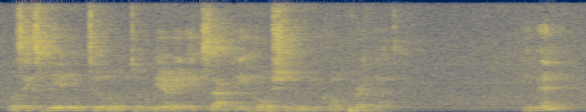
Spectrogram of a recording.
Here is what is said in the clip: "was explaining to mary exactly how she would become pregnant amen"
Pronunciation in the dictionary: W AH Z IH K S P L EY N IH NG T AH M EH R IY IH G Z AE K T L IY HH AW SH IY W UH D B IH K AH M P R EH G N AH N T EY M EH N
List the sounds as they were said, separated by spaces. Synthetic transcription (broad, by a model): W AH Z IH K S P L EY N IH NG T AH M EH R IY IH G Z AE K T L IY HH AW SH IY W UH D B IH K AH M P R EH G N AH N T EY M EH N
